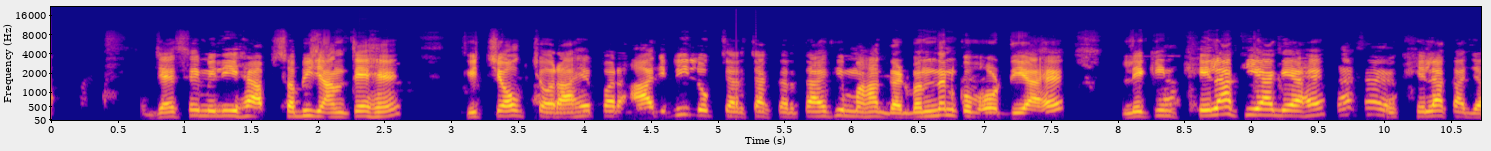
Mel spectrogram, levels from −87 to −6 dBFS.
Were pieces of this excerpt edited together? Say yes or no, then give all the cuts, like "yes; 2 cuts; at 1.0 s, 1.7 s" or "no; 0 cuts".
no; 0 cuts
